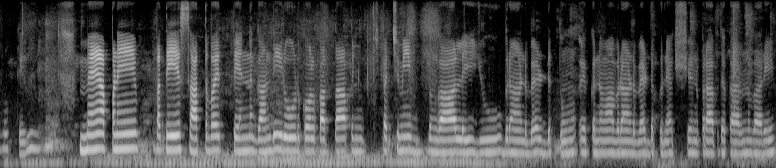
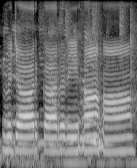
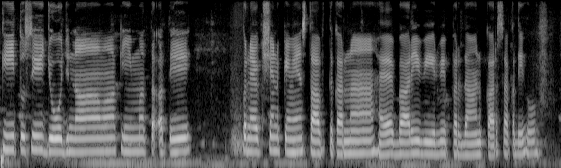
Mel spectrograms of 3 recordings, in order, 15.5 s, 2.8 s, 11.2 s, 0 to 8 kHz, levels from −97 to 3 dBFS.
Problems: constant background noise, continuous background conversations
